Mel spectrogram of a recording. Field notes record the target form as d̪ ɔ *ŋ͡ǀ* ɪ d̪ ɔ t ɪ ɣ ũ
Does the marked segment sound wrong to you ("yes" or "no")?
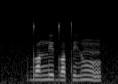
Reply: yes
